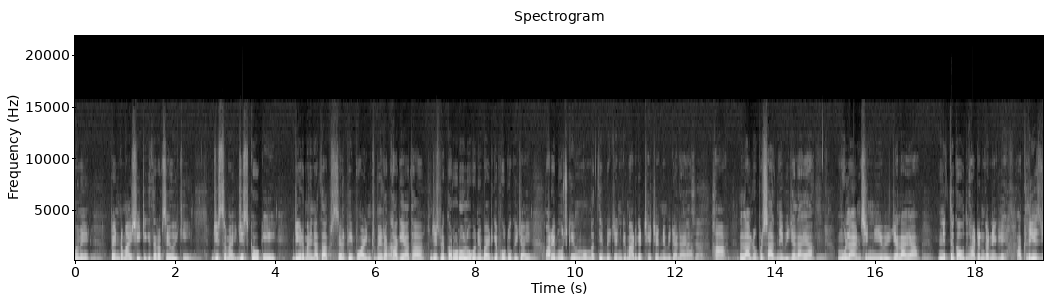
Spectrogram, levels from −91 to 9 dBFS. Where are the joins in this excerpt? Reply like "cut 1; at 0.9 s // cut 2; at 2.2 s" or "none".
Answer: cut 1; at 9.4 s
